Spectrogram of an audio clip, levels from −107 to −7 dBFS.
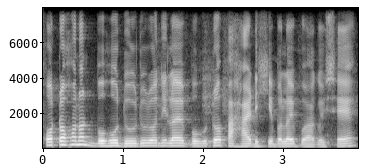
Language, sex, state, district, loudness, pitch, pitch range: Assamese, male, Assam, Kamrup Metropolitan, -18 LUFS, 140 Hz, 125-150 Hz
